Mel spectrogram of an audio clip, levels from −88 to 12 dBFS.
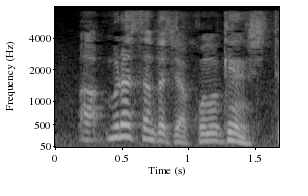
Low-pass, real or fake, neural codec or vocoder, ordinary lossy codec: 7.2 kHz; real; none; MP3, 64 kbps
